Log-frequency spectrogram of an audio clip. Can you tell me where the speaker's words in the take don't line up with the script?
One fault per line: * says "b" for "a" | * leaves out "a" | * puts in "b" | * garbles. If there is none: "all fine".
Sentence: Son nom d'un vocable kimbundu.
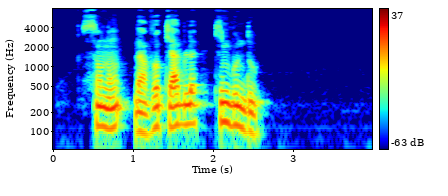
all fine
